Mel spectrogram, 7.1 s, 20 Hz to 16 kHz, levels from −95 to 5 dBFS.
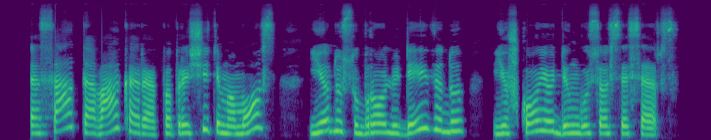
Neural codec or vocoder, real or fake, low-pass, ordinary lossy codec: none; real; 14.4 kHz; AAC, 96 kbps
